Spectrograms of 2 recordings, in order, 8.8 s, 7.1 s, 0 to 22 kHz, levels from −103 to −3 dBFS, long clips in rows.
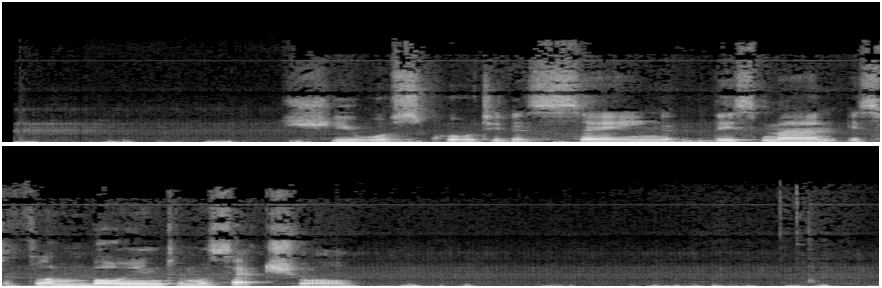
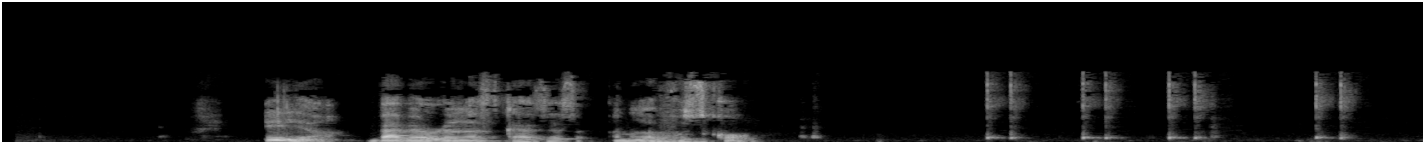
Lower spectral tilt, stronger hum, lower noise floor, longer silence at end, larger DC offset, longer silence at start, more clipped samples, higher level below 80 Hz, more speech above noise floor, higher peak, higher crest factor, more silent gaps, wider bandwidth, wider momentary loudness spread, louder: about the same, -5 dB/octave vs -5.5 dB/octave; neither; second, -58 dBFS vs -88 dBFS; second, 0.25 s vs 0.4 s; neither; second, 0.55 s vs 1.3 s; neither; first, -50 dBFS vs -80 dBFS; second, 38 dB vs 57 dB; first, -2 dBFS vs -12 dBFS; about the same, 20 dB vs 22 dB; neither; first, 16 kHz vs 11.5 kHz; second, 14 LU vs 22 LU; first, -20 LUFS vs -31 LUFS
